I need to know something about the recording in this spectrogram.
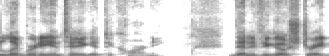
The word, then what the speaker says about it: Kearney: I know it doesn't look like it's Kearney, Kearney, but that's how I pronounce it. Kearney, Missouri.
